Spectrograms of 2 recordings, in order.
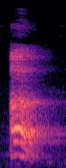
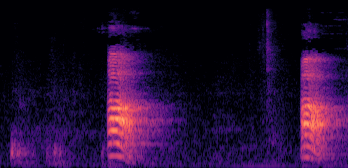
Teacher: आ सीधा बोला हमने कोई गोलाकार नहीं हो रहा है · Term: अ वृत्त मुखी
